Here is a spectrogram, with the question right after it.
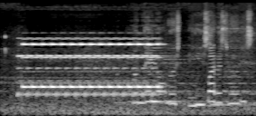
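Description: A mobile phone rings with a steady electronic tone for about two seconds, then breaks into shorter warbling notes, sounding close and loud over background game music.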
